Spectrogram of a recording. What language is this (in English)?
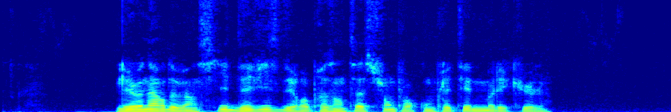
French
